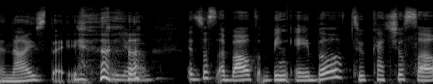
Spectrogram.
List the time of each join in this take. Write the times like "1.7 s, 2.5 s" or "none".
none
